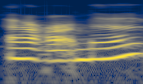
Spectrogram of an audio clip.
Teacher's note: ayn is going to be from the middle of the throat and it also has tawassut. Ma, this is a two-count med.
